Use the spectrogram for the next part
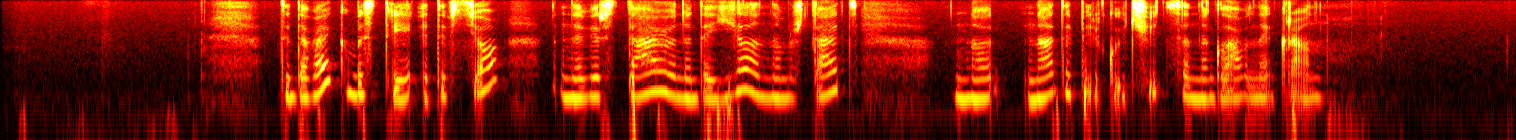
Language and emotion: Russian, neutral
